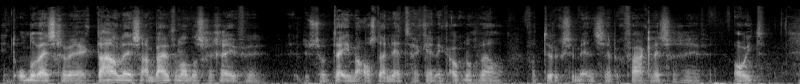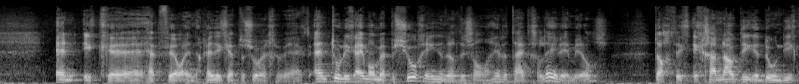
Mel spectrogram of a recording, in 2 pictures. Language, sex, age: Dutch, male, 60-79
